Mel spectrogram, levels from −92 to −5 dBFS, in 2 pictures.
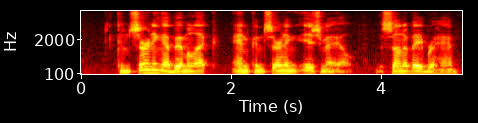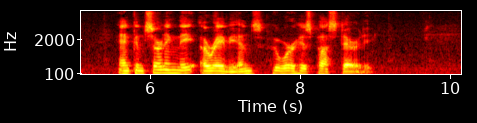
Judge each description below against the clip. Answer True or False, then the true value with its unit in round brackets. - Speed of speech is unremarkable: False (100 wpm)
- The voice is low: True (120 Hz)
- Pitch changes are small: True (2.3 semitones)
